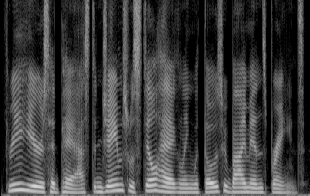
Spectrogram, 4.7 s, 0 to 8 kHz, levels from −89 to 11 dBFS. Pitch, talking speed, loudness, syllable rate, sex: 190 Hz, 195 wpm, -16 LUFS, 4.2 syllables/s, female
